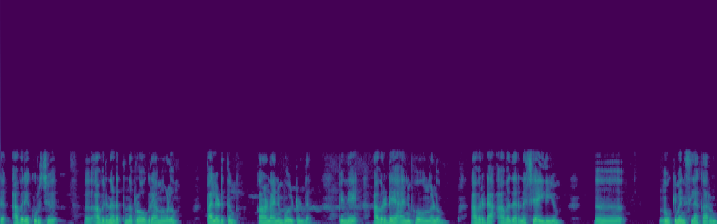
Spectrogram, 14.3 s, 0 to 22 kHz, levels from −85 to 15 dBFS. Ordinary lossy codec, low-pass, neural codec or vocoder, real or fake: none; 7.2 kHz; none; real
